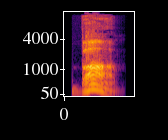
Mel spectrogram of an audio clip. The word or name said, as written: bomb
